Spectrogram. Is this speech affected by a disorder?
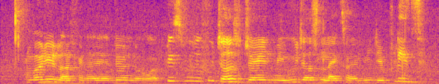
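No.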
